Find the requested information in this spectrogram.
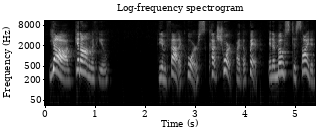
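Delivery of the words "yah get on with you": loud urging. Acted. Driving the horses on.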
